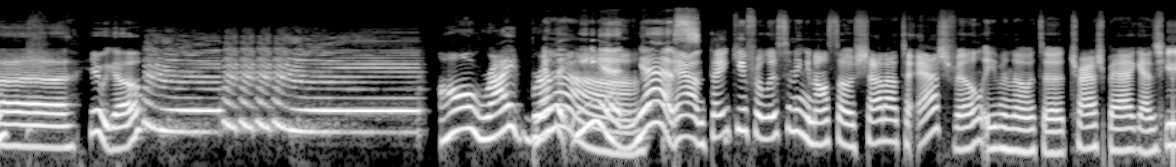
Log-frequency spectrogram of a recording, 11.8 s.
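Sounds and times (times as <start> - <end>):
speech: 0.0 - 1.9, 4.5 - 11.7
hip hop air horn sound effect blaring: 1.4 - 4.4.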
